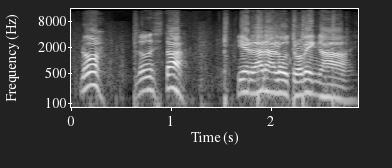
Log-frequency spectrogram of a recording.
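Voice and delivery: loud high panic; panicked shout. Real, not acted. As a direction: yell it in panic. Panic in fight.

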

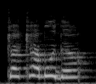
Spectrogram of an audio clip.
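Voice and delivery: high, loud rabbit blurt; cheeky retort. A narrator's reading. Little rabbit answers the wolf who would eat him, cheeky retort.

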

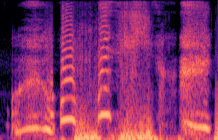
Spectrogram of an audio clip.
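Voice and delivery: high, slow shriek of shocked laughter; laugh-scream at the shock. Real, not acted. Shocked gamer shrieking with laughter at a death.

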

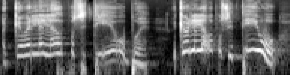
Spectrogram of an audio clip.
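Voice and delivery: high-pitched mocking echo of a pundit; mocking parrot. Host repeats the pundit's line about the bright side, mocking imitation.

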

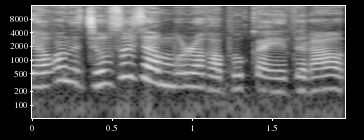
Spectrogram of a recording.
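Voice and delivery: loud, fast cheerful call; rally the dogs to go up the hill. Real, not acted. Inviting the dogs to the reservoir.

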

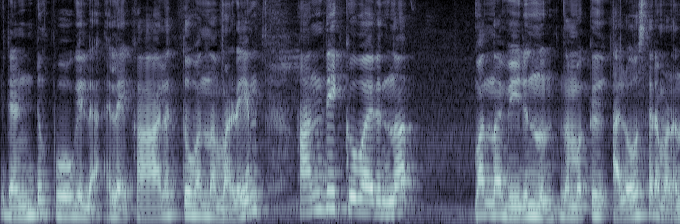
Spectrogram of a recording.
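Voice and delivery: usual speaking voice

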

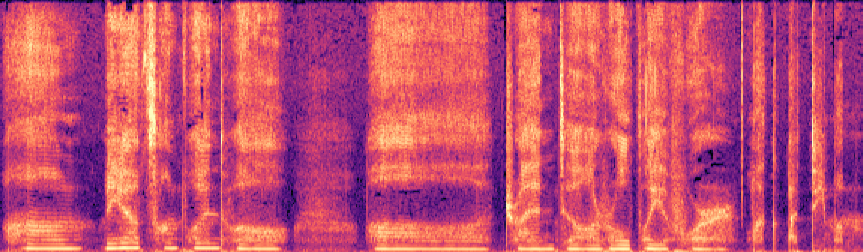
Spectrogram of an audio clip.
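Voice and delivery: soft breathy whisper close to the mic; ASMR whisper. Acted. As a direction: whisper as if lulling viewers to sleep. Whispered ASMR stream chat.

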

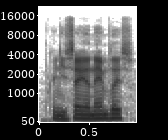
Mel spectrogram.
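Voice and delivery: ordinary delivery

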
